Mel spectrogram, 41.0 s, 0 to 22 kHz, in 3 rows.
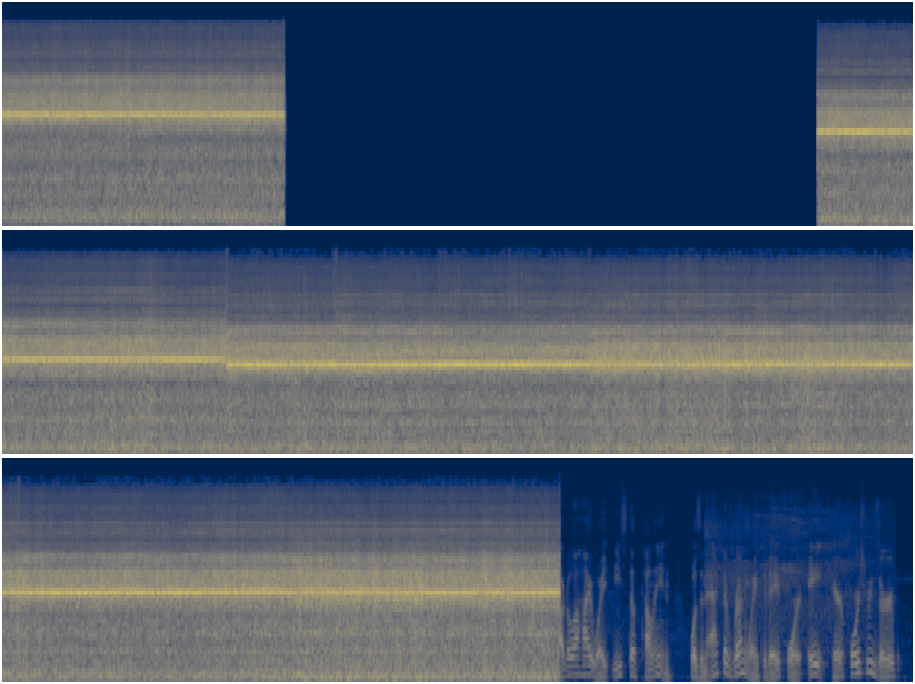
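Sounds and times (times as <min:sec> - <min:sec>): jet engines whining: 0:00.0 - 0:04.3, 0:12.2 - 0:36.4, 0:37.7 - 0:40.8.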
